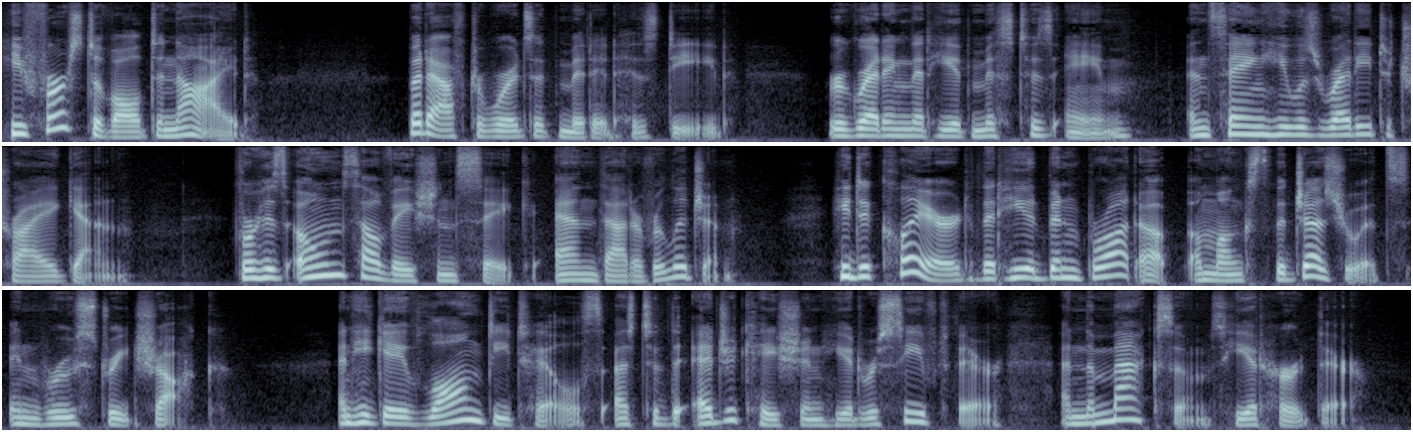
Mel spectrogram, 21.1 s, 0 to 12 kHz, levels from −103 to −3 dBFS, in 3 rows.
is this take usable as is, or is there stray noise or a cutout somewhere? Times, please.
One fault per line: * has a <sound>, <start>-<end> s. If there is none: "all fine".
all fine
